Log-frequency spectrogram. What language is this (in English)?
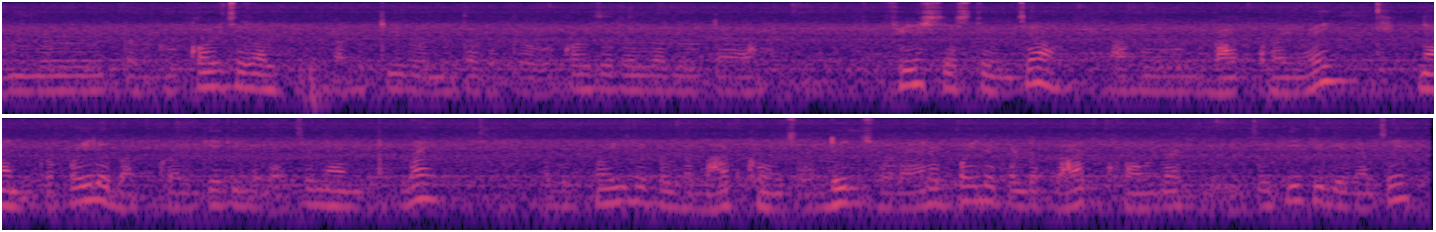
Nepali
